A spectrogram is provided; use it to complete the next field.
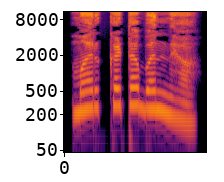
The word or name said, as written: ಮರ್ಕಟಬಂಧ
